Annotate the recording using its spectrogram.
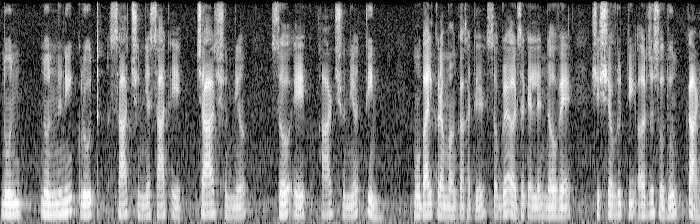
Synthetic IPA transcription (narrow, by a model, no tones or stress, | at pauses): nonnikɾuːt̪ | sat̪ɕunjəsat̪ek | t͡ɕaɾɕunjə | səʔek | aʈʰɕunjət̪iːn | mobailkɾəmãŋkakʰat̪iːɾsəɡɭɛəɾd͡zəkɛlẽnəʋẽ | ɕikɕəʋɾut̪ːiʔəɾd͡zsod̪ʱuːnka̰ɽ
